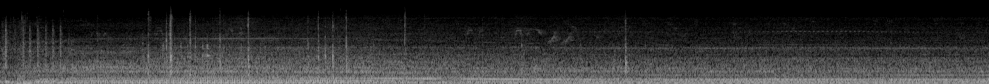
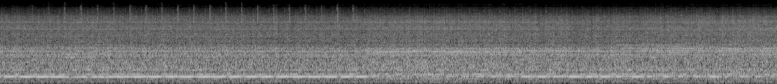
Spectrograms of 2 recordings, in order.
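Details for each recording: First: 1994 Ford F150 cold start after new spark plugs and reconnected EGR vacuum lines, codes cleared: fast cold idle settles smoothly with slight whine, no misses or knocks, open loop; normal cold idle. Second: 1994 Ford F150 with new spark plugs and EGR fixed, cylinder drop test on number 6, compression good: engine runs with faint uneven lope; partial misfire, number 6 injector flow suspected.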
